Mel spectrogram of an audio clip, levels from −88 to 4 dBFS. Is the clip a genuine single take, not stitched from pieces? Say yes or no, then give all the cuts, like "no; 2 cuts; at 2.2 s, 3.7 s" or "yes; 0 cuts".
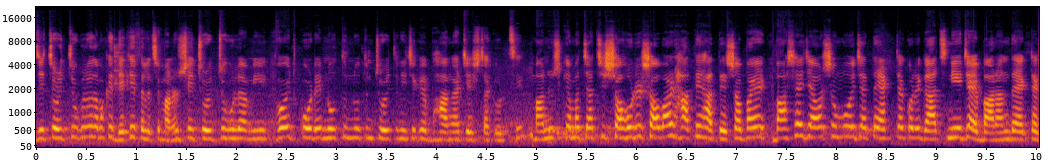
no; 3 cuts; at 2.4 s, 5.0 s, 7.3 s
